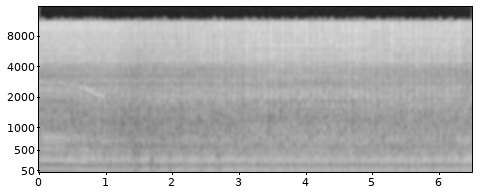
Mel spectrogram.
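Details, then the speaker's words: Used salvage-title motorcycle with almost 10k miles, on choke after sitting about two months: fast, even idle holding steady without misses or knocks; the owner thinks it runs a little rich. "I'll go take the choke off. This seems like it runs a little rich."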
